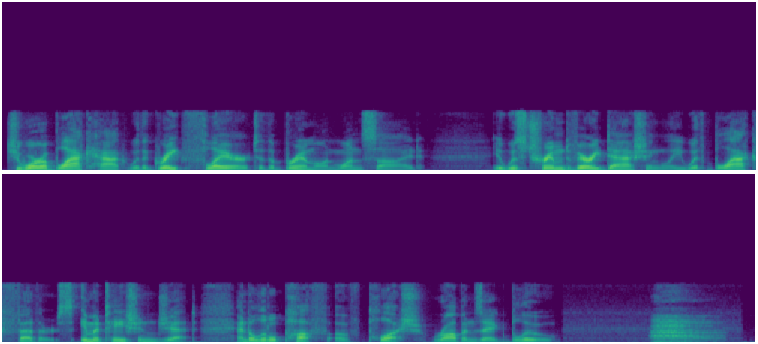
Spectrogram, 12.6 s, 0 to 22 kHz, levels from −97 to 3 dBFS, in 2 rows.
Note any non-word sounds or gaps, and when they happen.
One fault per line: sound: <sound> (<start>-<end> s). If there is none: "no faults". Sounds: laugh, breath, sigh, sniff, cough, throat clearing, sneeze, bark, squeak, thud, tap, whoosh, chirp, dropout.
sound: sigh (11.7-12.3 s)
